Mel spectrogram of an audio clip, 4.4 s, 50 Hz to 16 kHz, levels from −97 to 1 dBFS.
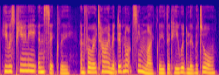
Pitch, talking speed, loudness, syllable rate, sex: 205 Hz, 275 wpm, -14 LUFS, 5.9 syllables/s, female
